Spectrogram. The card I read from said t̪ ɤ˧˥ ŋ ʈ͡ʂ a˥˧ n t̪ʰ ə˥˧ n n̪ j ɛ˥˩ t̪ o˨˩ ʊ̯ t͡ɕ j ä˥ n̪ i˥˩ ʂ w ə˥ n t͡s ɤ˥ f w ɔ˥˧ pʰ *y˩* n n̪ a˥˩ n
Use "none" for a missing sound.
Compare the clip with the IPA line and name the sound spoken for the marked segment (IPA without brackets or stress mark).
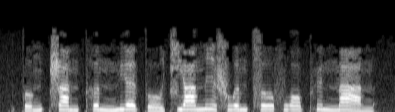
y˥˧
